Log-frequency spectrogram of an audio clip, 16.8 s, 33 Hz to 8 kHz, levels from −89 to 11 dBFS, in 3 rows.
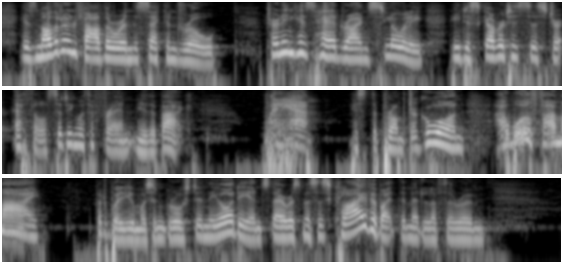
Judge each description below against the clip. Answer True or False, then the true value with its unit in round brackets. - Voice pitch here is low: False (185 Hz)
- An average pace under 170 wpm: False (195 wpm)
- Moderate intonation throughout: False (6.0 semitones)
